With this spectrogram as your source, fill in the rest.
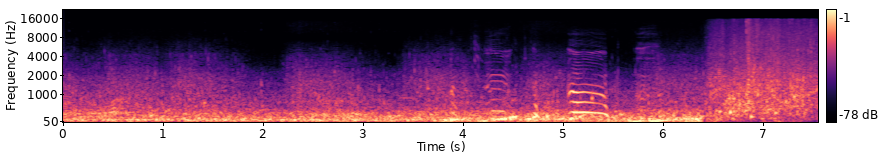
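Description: Water burbles in a muffled way underwater.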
